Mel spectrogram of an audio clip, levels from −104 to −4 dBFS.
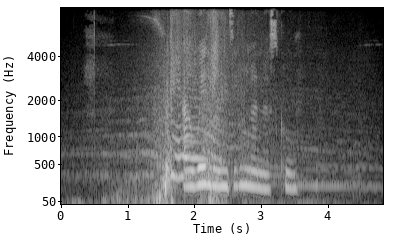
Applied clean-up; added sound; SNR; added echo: none; Race car, auto racing / Accelerating, revving, vroom; 3 dB; none.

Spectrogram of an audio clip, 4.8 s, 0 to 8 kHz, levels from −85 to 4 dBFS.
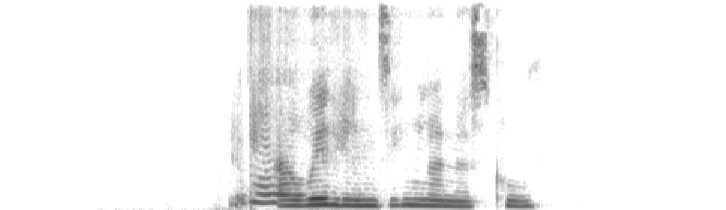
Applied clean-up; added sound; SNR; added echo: neural mask model DeepFilterNet 3.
